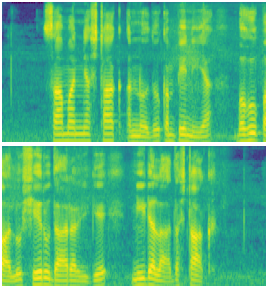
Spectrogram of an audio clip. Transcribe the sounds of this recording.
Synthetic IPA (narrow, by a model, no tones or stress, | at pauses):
saːmaːnjɐsʈaːkɐnːoːd̪ukɐmpenijɐ | bɐɦupaːluʃeːɾud̪aːɾɐɾiɡe̞ | niːɽɐlaːd̪ɐsʈaːk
